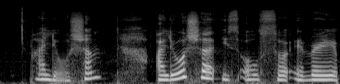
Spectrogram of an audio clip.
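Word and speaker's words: Алёша: as ye so in this case it is pronounced as allosa alioshan aliosha is also a very popular name in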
